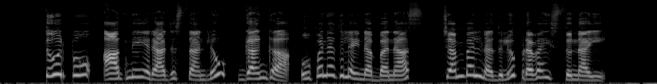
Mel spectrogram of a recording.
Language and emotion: Telugu, neutral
